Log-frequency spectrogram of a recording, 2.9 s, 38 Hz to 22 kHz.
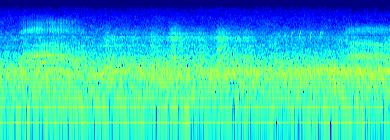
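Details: Crows feuding with a Northern Goshawk, recorded 2016-04-04: two hoarse caws, one at the start and one at the end, separated by a quieter stretch of steady background noise.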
